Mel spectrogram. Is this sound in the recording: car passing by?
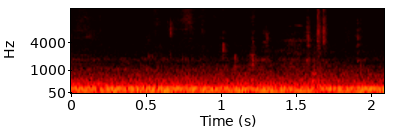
yes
